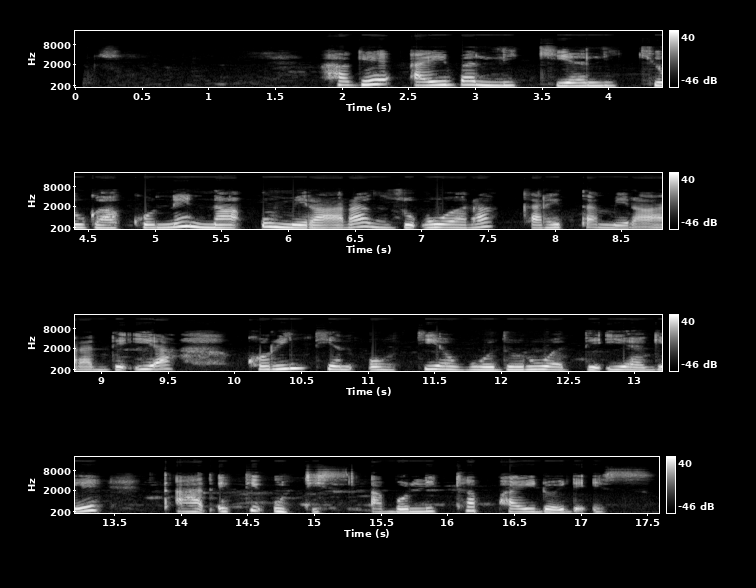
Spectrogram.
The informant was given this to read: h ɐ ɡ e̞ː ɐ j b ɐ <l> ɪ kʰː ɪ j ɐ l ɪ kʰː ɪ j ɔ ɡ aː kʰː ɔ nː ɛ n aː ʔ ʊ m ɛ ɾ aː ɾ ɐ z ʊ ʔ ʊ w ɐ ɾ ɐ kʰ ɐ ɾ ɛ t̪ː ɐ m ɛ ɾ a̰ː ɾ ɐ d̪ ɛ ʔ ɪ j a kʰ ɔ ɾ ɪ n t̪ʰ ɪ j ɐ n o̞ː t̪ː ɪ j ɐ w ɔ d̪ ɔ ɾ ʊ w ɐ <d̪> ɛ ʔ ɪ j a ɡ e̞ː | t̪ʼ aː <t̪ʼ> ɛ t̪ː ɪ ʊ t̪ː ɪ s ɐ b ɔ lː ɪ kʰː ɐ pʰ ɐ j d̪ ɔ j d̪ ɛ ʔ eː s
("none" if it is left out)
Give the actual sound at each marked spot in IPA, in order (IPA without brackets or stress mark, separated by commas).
l, d̪, t̪ʼ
